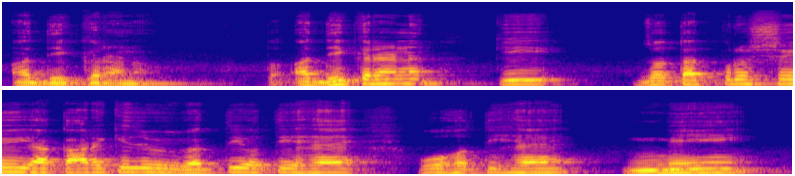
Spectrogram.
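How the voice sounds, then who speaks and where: A man teaching a Hindi grammar lesson, explaining step by step, repeating words slowly and addressing his viewers as dear children. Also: mid-range voice, warm tone. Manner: slow, repetitive explanation with drawn-out words. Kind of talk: classroom lesson.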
